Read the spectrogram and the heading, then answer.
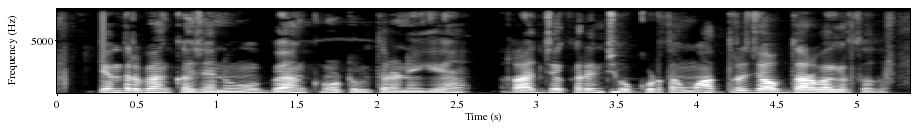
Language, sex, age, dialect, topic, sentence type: Kannada, male, 18-24, Central, banking, statement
